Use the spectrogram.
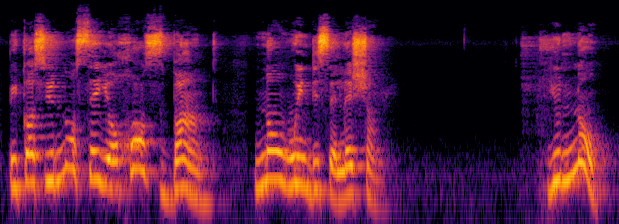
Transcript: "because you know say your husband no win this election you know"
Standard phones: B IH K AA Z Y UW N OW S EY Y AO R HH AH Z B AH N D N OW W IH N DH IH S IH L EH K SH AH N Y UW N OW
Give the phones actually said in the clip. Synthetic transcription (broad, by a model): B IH K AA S Y UW N OW S EY Y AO HH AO S B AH N D N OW W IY N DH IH S IH L EH K SH AH N Y UW N OW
